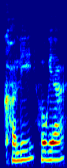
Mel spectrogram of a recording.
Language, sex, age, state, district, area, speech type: Hindi, male, 30-45, Uttar Pradesh, Varanasi, urban, spontaneous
